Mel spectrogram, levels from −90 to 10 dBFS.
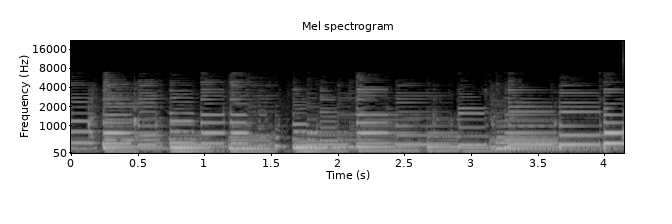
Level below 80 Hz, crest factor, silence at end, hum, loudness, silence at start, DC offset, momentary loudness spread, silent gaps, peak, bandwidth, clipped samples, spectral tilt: -68 dBFS; 14 dB; 0 s; none; -27 LUFS; 0 s; under 0.1%; 5 LU; none; -12 dBFS; 7.2 kHz; under 0.1%; -8 dB/octave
